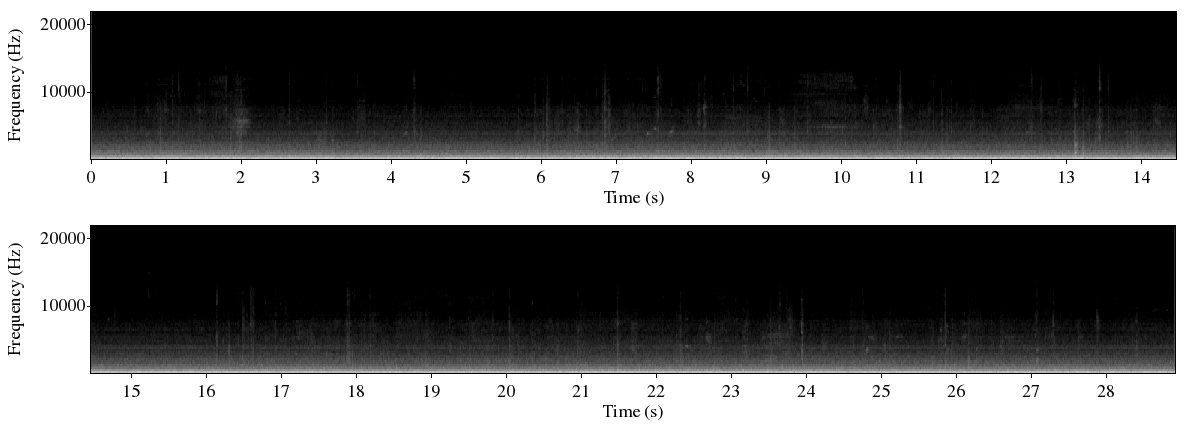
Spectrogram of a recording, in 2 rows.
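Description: Airbus A320 cabin noise while taxiing, its engines at idle thrust: a steady low drone with constant hum tones, not yet rising for the takeoff roll.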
